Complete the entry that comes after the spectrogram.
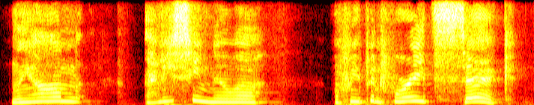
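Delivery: put-on very high, worried girl; shrill concerned schoolgirl. Tiffany voiced high.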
